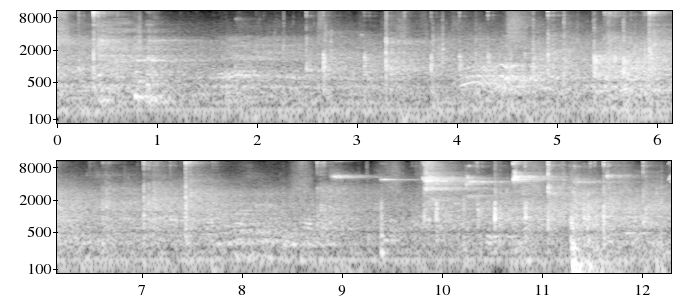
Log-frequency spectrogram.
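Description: A table tennis ball clicks on a table.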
